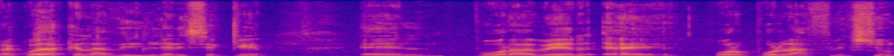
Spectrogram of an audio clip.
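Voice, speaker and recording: A man speaks at a fairly low pitch over noticeable background noise. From Democratic Republic of the Congo. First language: not Spanish (learned in Cuba) (speaking Spanish). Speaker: pastor. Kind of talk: interview. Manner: halting, many fillers.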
